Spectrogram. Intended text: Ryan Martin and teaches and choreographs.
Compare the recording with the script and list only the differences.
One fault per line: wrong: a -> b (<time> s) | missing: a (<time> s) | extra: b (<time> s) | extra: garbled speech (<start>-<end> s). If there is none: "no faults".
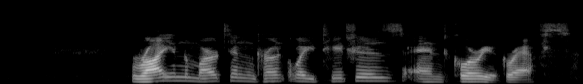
wrong: and -> currently (2.5 s)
